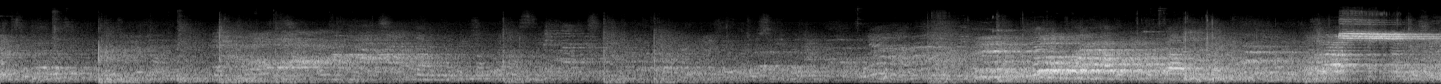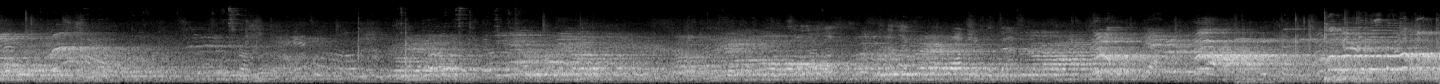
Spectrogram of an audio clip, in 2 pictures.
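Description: Young players shout and call out across an echoing hall.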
